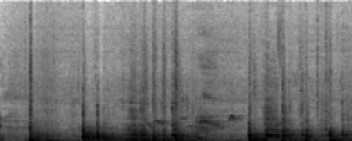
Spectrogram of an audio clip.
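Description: Baking paper being slid across a gas grill's metal upper rack: paper rustling and scraping over the bars, with a few sharp knocks.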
